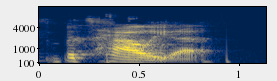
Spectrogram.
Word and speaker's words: Battaglia: So the married name's Battaglia. The G is silent.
